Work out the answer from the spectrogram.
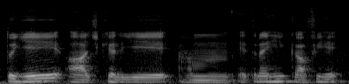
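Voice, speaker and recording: A man, an Urdu speaker, teaching tajweed step by step, stretching out example words with nasal recitation. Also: on the low side. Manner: patient step-by-step explaining, modeling words with drawn-out nasal recitation.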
